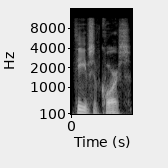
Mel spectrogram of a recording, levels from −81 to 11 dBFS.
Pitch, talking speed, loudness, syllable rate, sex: 85 Hz, 220 wpm, -16 LUFS, 6.3 syllables/s, male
